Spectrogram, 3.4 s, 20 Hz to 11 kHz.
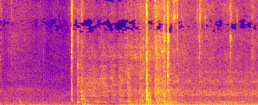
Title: ford e-450 7.3 power stroke turbo diesel former ambulance starts and runs on a freezing Michigan day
